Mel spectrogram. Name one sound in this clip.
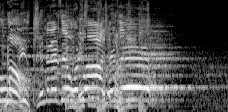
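A man shouts loudly and excitedly nearby.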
